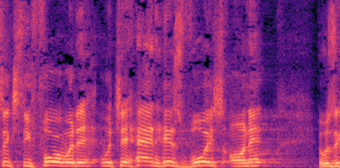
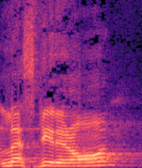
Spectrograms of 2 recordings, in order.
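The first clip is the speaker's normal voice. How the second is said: ordinary talk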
